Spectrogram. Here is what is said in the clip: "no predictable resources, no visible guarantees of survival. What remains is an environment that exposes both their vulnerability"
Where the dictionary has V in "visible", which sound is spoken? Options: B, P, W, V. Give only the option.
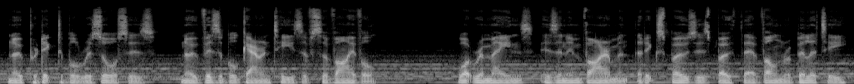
V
